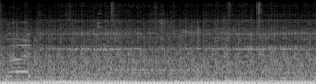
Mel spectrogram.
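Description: A vehicle engine idling steadily and loudly, a constant low rumble with a continuous drone that barely changes over a few seconds, with someone talking over it.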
